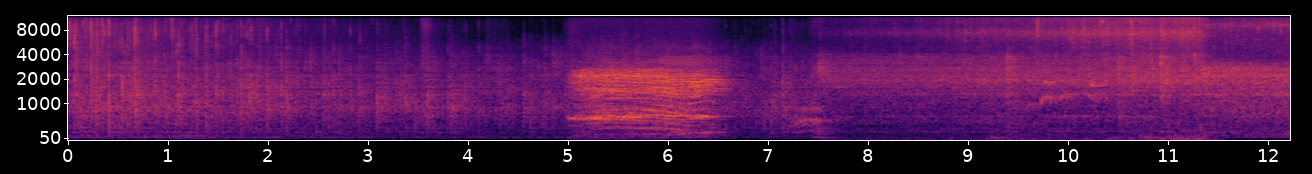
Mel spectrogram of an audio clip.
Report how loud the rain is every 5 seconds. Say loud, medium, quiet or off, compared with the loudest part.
loud, medium, loud.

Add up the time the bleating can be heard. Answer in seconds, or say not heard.
2 s.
